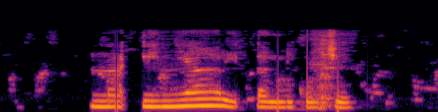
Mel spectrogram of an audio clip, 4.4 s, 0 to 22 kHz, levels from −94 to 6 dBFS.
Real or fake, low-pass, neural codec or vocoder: real; 7.2 kHz; none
